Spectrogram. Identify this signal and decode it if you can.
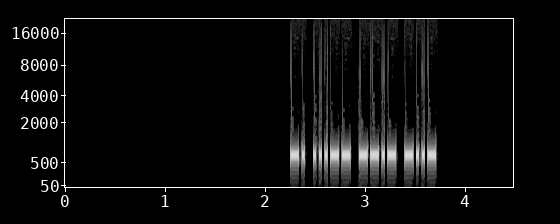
Morse code, heard as a keyed tone, about 40 wpm, 700 Hz. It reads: N3QX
